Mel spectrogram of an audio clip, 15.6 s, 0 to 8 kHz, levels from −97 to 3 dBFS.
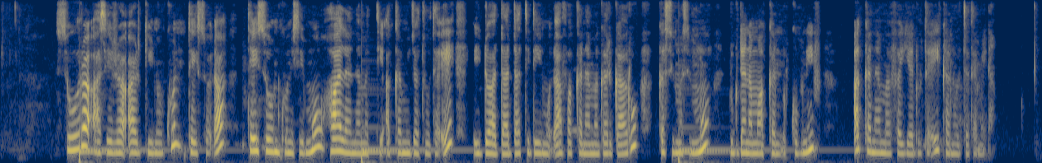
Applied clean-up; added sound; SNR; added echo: none; Dishes, pots, and pans; 16 dB; none.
